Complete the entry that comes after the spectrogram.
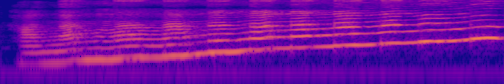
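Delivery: "nga" climbing up to very high; rising pitch. Shown as a demonstration. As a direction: slide "nga" upward step by step. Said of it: "Going up".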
